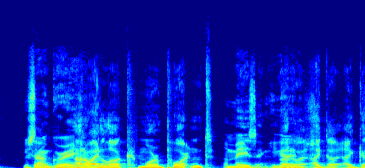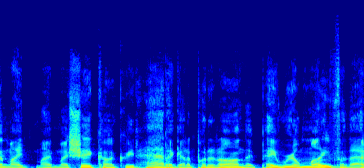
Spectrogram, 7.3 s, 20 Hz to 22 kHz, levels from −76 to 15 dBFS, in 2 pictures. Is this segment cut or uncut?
uncut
